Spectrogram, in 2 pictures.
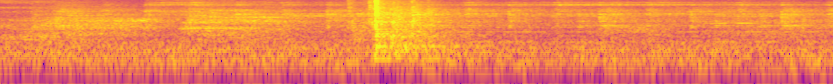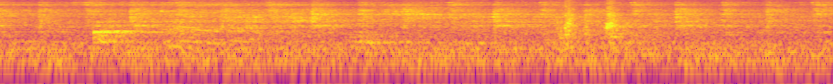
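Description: Weight-room background noise, steady and even, with one loud sharp clank about two seconds in. A lighter knock comes near the middle and two small clicks near the end.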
